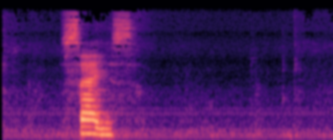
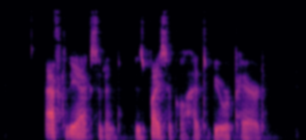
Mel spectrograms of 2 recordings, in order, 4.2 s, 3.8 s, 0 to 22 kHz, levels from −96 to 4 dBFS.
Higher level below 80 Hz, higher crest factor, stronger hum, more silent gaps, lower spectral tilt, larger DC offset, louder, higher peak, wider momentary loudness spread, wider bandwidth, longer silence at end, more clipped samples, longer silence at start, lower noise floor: first, -62 dBFS vs -70 dBFS; about the same, 20 dB vs 24 dB; neither; neither; about the same, -4.5 dB/octave vs -3.5 dB/octave; neither; first, -16 LUFS vs -42 LUFS; first, -2 dBFS vs -20 dBFS; first, 18 LU vs 11 LU; about the same, 16.5 kHz vs 16 kHz; first, 2.55 s vs 0.55 s; neither; first, 0.8 s vs 0.55 s; second, -49 dBFS vs -70 dBFS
